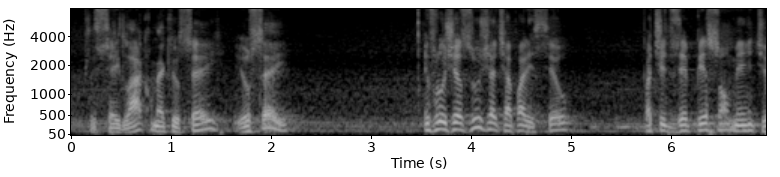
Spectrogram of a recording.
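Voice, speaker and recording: Brazilian pastor with a gravelly voice. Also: male voice, fairly high pitch, slight background noise. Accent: Brazilian Portuguese. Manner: lively storyteller acting out both sides of a dialogue. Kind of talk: sermon storytelling.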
